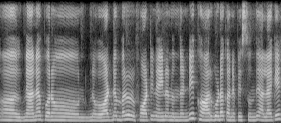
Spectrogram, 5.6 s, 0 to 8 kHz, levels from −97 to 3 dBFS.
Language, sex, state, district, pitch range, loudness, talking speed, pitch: Telugu, female, Andhra Pradesh, Visakhapatnam, 215-240 Hz, -19 LUFS, 150 wpm, 225 Hz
